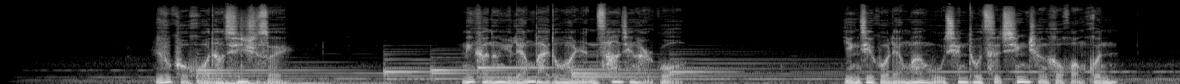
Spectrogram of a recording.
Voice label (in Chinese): 男 独白偏素; 素人风格男声; 如果活到70岁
